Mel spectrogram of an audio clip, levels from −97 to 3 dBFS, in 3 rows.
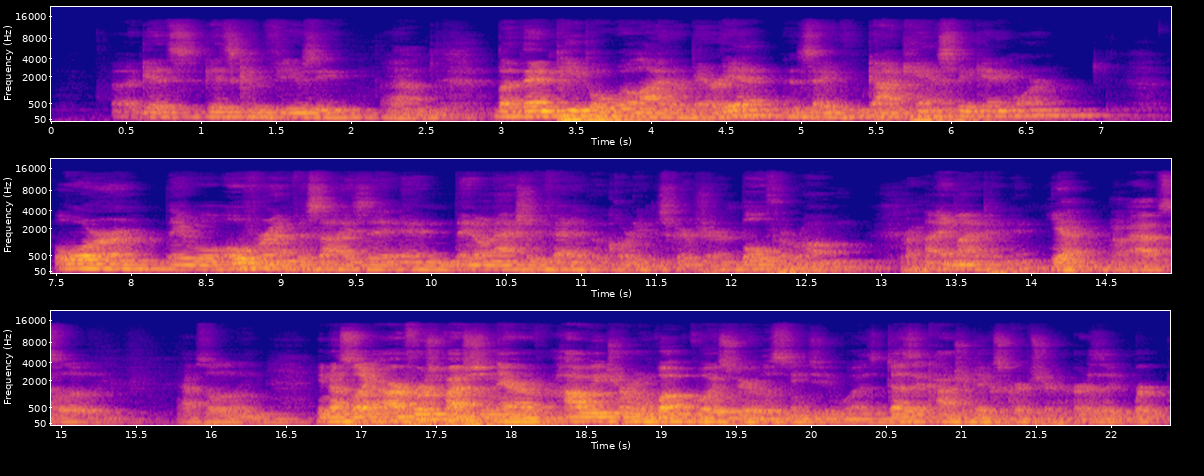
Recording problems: off-mic speech; far
room echo; noticeable; dies away in 0.8 s

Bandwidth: 14.5 kHz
